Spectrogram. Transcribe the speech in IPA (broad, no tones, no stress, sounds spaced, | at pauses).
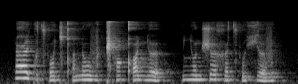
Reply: ʕ i ɡ o t͡sʼ o c qʼ ə n o v u ǁʰ ɔ qʼ o ɲ ə | ʎ o n ʃ œ x œ t͡sʼ u ç ə v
